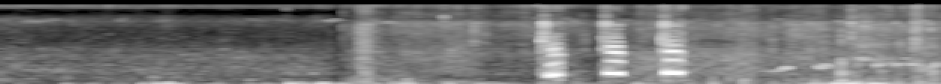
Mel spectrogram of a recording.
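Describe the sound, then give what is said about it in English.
A horse on a farm snorts in three short, sharp bursts in quick succession, loud, over a low, rumbling background. “But the cat's purring engines are always soothing, as are the horses snorting.”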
